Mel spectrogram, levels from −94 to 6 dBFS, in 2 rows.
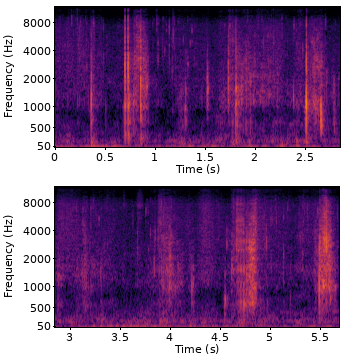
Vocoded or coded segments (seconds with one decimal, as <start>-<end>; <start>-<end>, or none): none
